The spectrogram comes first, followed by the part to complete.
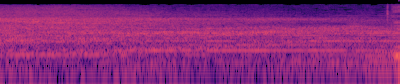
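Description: A steady rushing noise, an anime battle sound effect, with faint held music tones underneath, coming from the episode playing in the room. A short laugh comes right at the end.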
